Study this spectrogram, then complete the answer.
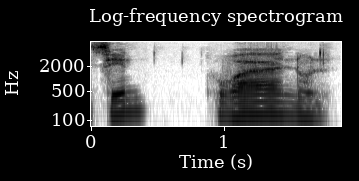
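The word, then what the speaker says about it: صِنْوَانٌ: Bacanya adalah sin wa nun, contohnya di sini sin wa nun. Nah, perhatikan di situ ada nun sukun bertemu dengan wa. Harusnya kan bihunna, tapi di sini dibaca jelas sin wa nun.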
